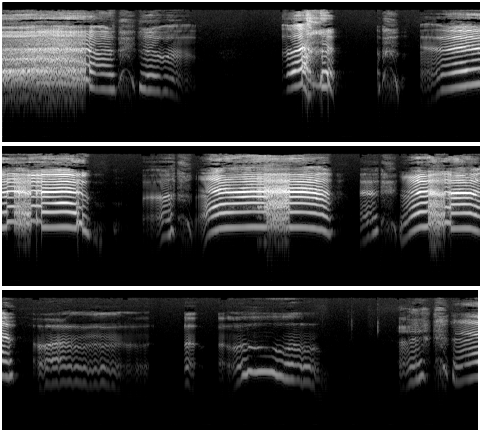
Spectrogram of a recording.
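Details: Infant cries in repeated wailing bursts separated by short pauses and catch-breaths; infant crying.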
